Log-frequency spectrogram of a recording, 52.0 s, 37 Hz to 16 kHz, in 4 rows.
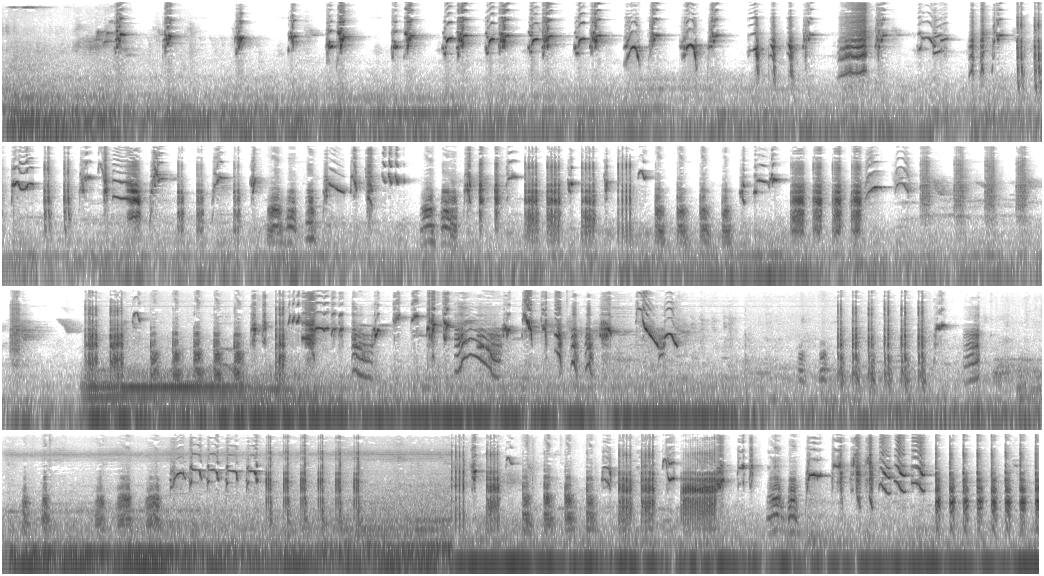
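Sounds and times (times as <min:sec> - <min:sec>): myna bird calling: 0:00.2 - 0:51.9
steady low hum: 0:27.0 - 0:31.6, 0:38.3 - 0:46.3.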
